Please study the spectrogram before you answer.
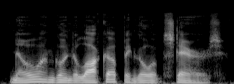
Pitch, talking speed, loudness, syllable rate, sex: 95 Hz, 230 wpm, -20 LUFS, 4.9 syllables/s, male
